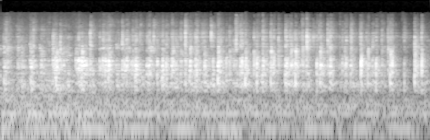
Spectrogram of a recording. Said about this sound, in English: The applause says it all. Radio science does see the expected signal.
